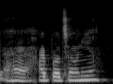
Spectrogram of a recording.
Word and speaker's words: hypotonia: Uh hypotonia detection. Uh did I say that correctly? Hypotonia. You got it. It's pronounced hypotonia, which refers to reduced muscle tone.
